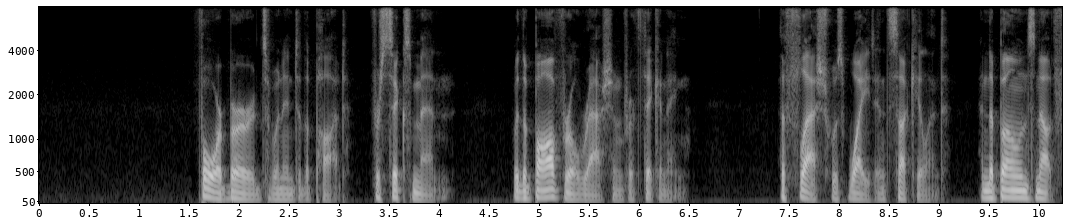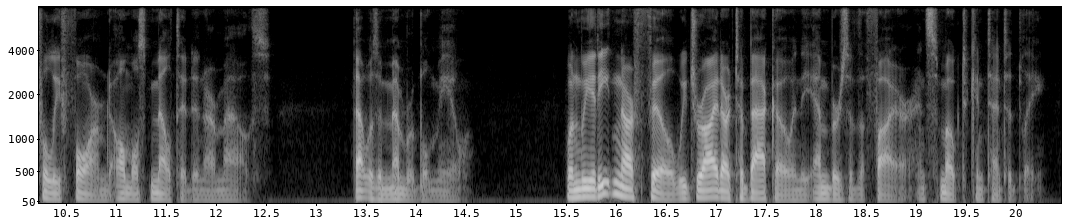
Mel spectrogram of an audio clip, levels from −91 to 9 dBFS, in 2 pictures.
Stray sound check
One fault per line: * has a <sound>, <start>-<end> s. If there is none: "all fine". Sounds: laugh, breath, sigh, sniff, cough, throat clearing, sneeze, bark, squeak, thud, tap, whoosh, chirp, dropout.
all fine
